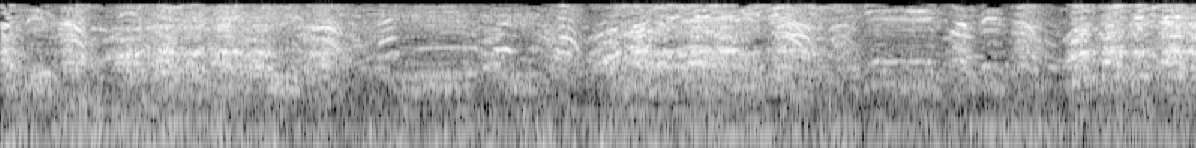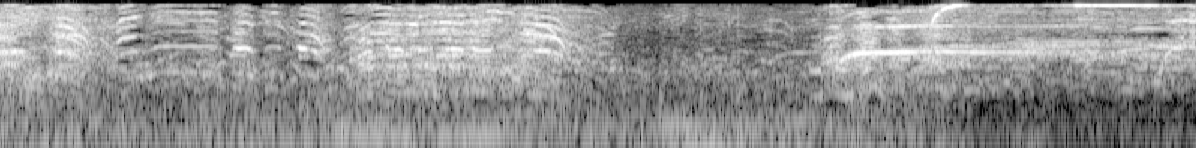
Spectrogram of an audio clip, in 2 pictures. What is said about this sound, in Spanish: Miren ustedes lo que se captó cuando están gritando bajo la lluvia. Escuchen ese momento, porque no lo pasó ninguno. Yo busqué y no lo pasó ninguno. Escuchen eso.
